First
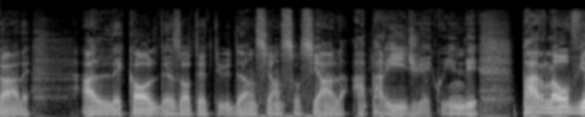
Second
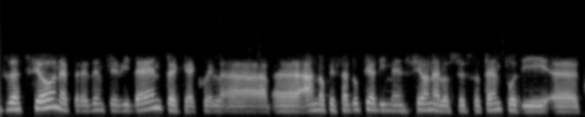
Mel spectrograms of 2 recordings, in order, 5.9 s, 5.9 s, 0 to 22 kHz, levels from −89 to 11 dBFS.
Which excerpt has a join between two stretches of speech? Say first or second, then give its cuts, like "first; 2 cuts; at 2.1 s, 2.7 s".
second; 1 cut; at 2.7 s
